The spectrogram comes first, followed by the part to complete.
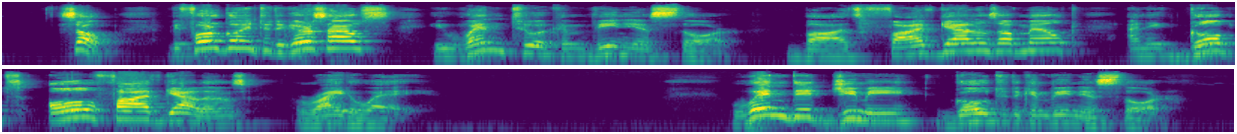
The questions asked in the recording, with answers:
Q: When did Jimmy go to the convenience store?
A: Yes, before going to the girl's house.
